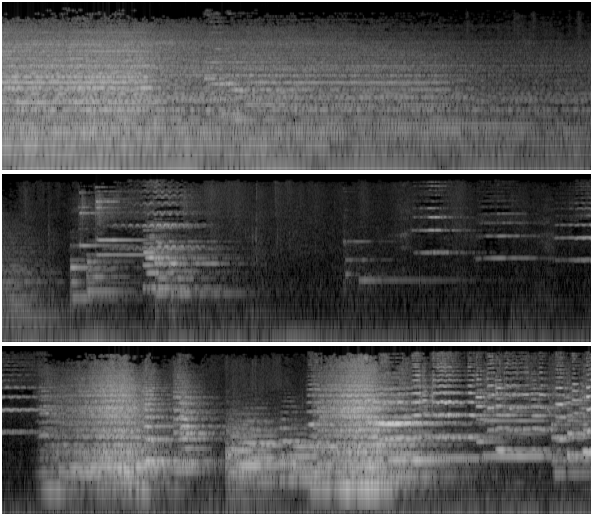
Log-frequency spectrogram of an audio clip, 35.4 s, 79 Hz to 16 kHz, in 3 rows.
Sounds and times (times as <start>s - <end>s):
Musical instrument: 13.2s - 16.5s.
